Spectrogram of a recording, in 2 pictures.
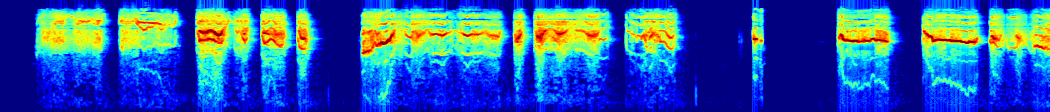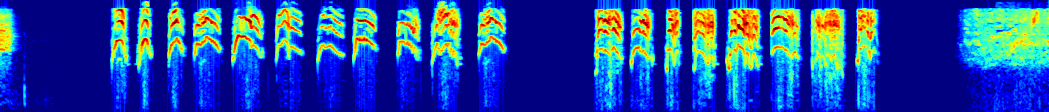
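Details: Mouse giving bursts of very high, thin squeaks, some steady and some in rapid rising-falling chirp runs, with brief silent gaps between groups.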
